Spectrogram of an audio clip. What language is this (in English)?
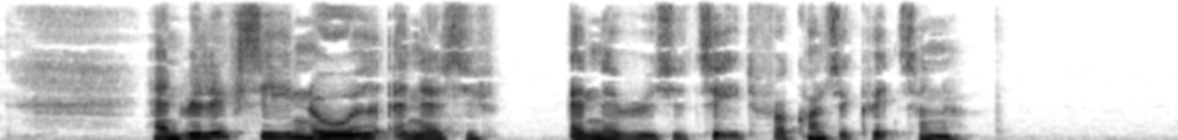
Danish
